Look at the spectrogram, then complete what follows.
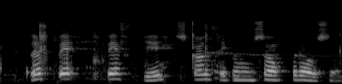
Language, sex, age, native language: Icelandic, male, 12, Icelandic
